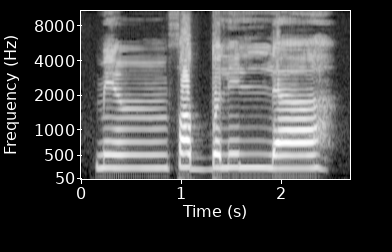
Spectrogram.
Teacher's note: ہم لفظ الجلالہ کو مطلب کلمت اللہ کو پتلی آواز میں پڑھیں گے کیونکہ اس کے پہلے والے حرف کے نیچے لام کے نیچے زیر ہے تو ہم یہ حکم کو ایسے ادا کریں گے.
